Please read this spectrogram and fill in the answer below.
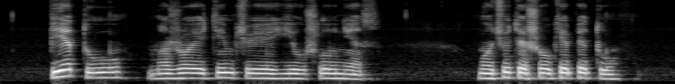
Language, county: Lithuanian, Vilnius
